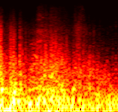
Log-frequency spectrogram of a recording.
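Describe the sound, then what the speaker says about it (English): Strong wind gusts through a snowstorm on Helvellyn, a loud, roaring buffet pounding close against the microphone with no letup. "when that wind hits, it really does hit"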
